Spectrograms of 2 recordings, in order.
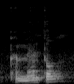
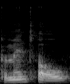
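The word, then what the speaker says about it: Pimentel: s p space pental I think I'm um you know pronouncing it right p i m n t l pimental not Pento pementel Elvis Pento man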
